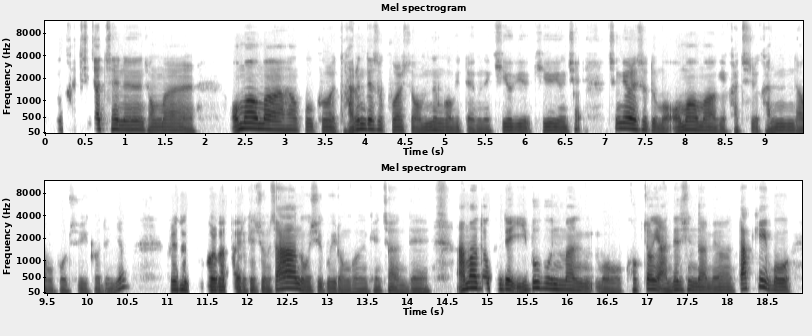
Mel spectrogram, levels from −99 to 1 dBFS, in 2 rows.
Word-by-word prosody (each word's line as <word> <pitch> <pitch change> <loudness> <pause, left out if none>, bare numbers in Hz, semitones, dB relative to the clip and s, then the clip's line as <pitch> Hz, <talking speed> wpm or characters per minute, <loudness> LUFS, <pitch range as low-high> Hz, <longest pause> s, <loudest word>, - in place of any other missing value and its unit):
그 - - -12
가치 365 -3 -23
자체는 130 -4 0
정말 105 -5 -3 0.5
어마어마하고 125 - +4
그걸 100 -1 -1
다른 140 +3 +1
데서 130 -4 +1
구할 105 0 -2
수 100 - -7
없는 105 +5 -1
거기 95 -2 -4
때문에 85 -2 -7
기억이 100 0 -2
기으인 105 -3 -1
체 - - -10 0.4
측면에서도 140 -10 +3
뭐 90 -3 -3
어마어마하게 105 -3 +1
가치를 - - -10
갖는다고 85 -1 -4
볼 85 +1 -8
수 85 +2 -14
있거든요. 75 - -7 0.5
그래서 125 0 +1 0.2
그걸 115 -2 +3
갖다가 105 -3 0
이렇게 90 +3 -3
좀 90 -2 -4
쌓아 165 - +7
놓으시고 95 - -2
이런 80 -2 -4
거는 75 -1 -6
괜찮은데 80 -4 -5 0.3
아마도 170 -1 +5
근데 140 -1 +4
이 105 +3 -1
부분만 130 - +2
뭐 85 -2 -5
걱정이 125 +5 +1
안 80 +2 0
되신다면 100 -6 -1
딱히 155 +7 +2
뭐 110 - 0
105 Hz, 345 characters per minute, -24 LUFS, 90-125 Hz, 0.5 s, 쌓아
